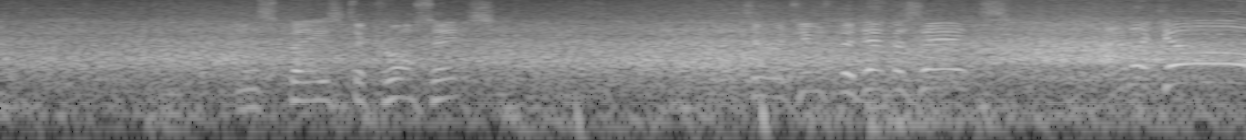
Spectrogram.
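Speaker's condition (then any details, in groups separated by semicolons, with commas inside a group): No condition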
